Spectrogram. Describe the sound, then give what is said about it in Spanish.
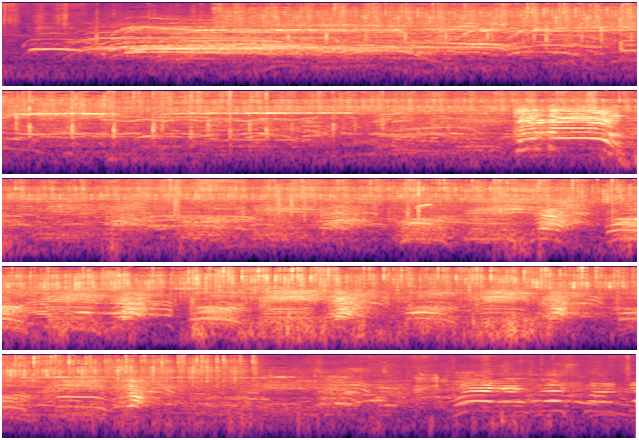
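A large crowd in Ciudad Juárez, gathered to repudiate violence and war, shouts and cheers in a sustained, roaring wave, with many overlapping voices rising and falling for the whole stretch, loudest in bursts around the middle. “Este es el grito de la vida y se tiene que oír en todo el mundo.”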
